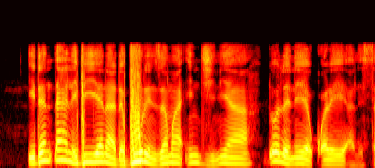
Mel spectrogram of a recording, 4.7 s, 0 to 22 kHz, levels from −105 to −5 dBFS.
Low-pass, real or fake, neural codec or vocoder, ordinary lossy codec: 7.2 kHz; real; none; none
